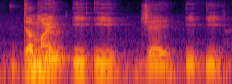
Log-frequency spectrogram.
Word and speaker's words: Ouija: WEEJEE. No. Yeah. Yeah. That's how you pronounce it.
